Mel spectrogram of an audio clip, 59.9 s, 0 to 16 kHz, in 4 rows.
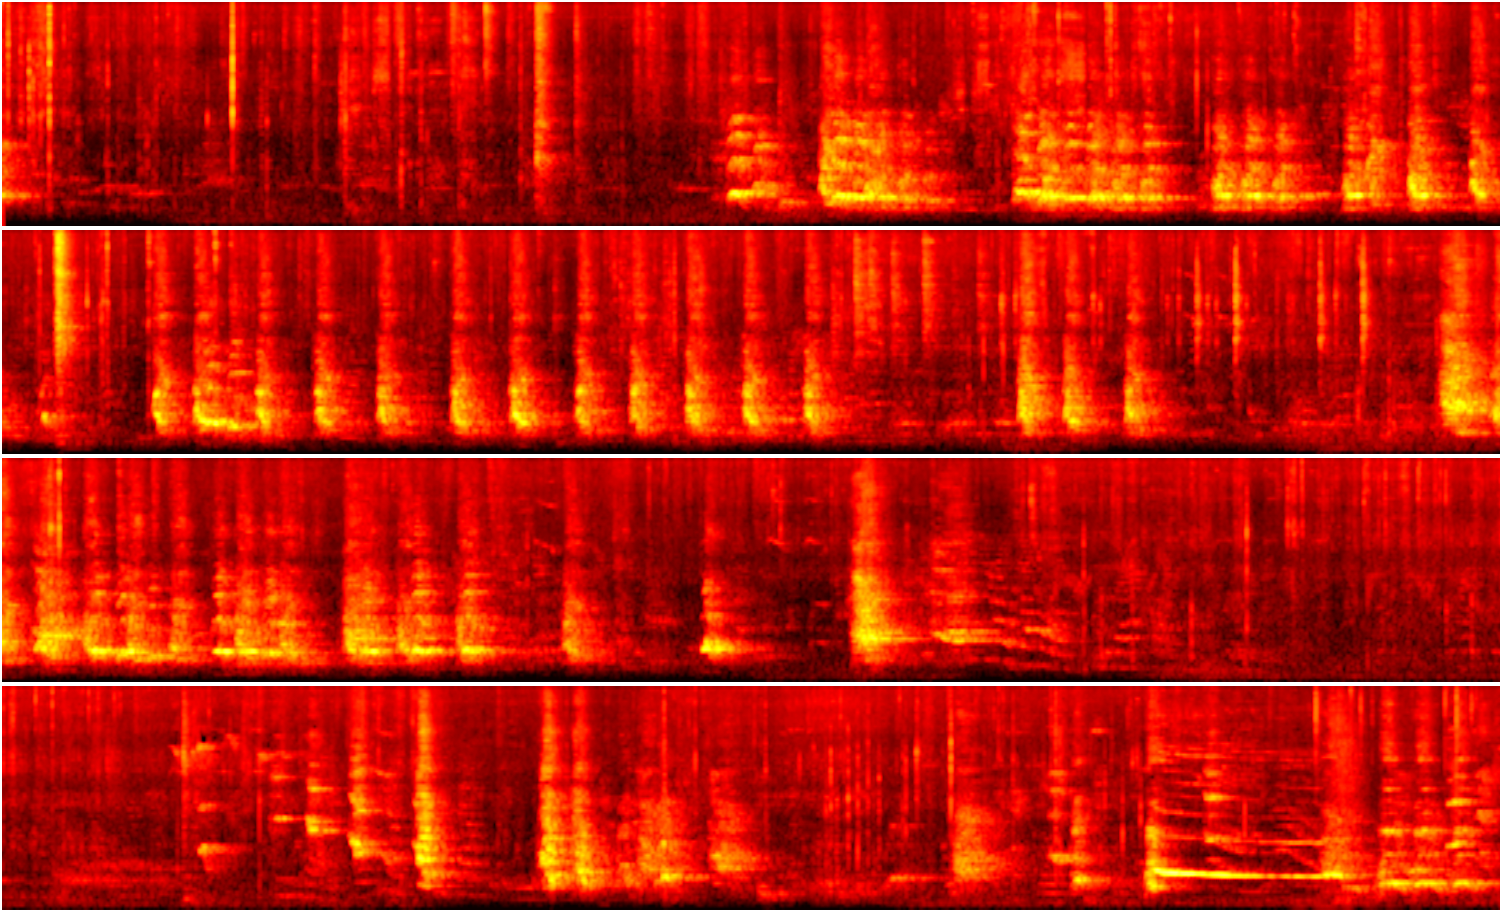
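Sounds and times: dog barking: 7.2s - 15.6s, 16.5s - 23.4s, 24.5s - 26.6s, 29.4s - 35.0s, 35.6s - 36.0s, 37.0s - 37.5s, 38.4s - 39.8s, 48.0s - 49.5s, 50.3s - 52.5s, 53.9s - 55.0s, 55.6s - 56.6s, 58.2s - 59.9s.

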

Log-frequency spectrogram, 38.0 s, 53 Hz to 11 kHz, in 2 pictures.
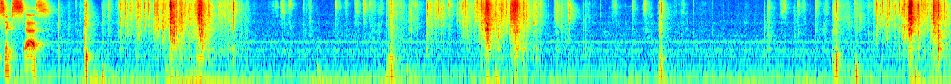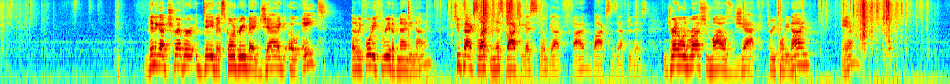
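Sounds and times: foil wrappers tearing and crinkling: 2.0s - 5.0s, 7.7s - 11.8s, 16.7s - 19.8s, 27.2s - 30.0s, 34.4s - 37.8s.

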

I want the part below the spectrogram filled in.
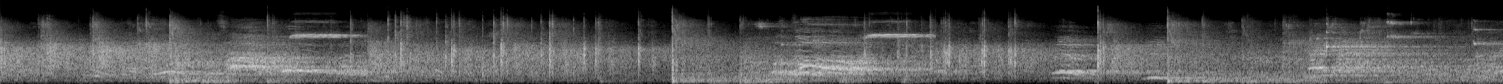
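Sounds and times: players shouting: 1.4s - 3.9s, 7.6s - 9.4s
referee whistle blasts: 2.8s - 3.6s, 8.6s - 9.4s
hands smacking volleyball: 5.8s - 7.6s.

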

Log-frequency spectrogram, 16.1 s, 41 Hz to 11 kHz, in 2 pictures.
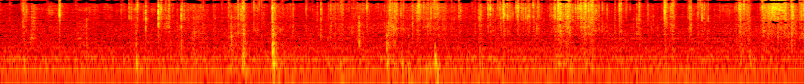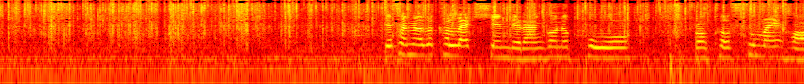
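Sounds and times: plastic packaging and paper crinkling: 0.0s - 16.0s
small clicks and crackles: 0.2s - 16.0s.

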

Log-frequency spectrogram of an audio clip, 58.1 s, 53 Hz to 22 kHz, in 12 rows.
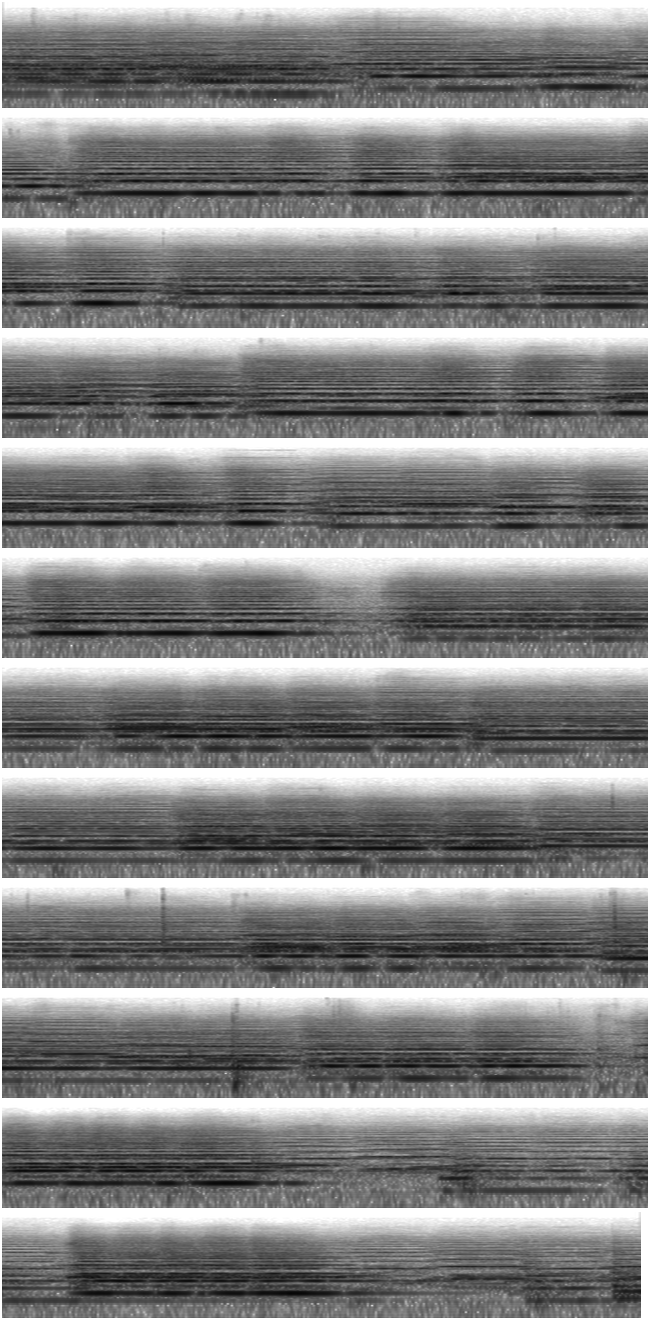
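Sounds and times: string orchestra playing: 0.0s - 58.0s.

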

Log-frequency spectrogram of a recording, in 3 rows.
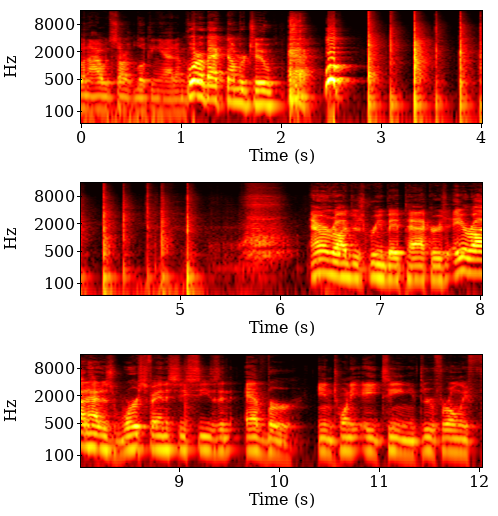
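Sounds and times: hands drumming on a desk: 2.9s - 5.3s.

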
